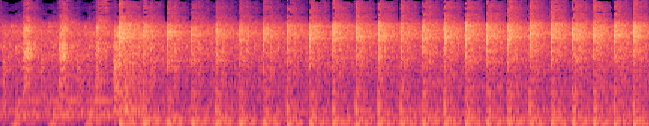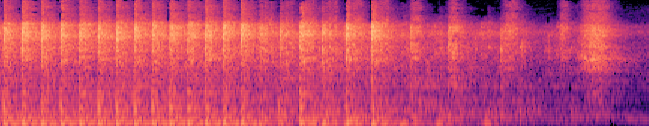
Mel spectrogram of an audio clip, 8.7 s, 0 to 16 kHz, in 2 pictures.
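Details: 1950s Agricat mini dozer, freshly rebuilt Briggs and Stratton model 23A, coil ignition, starter generator, no choke or throttle hooked up, cold start about 40 degrees in garage: cranks, catches, fast even thump about three beats a second, shuts off; healthy.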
